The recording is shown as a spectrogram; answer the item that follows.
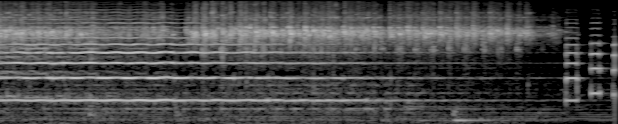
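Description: Instrumental Rajbanshi folk music: one melody instrument holds a single long note, slipping slightly down at first, over a continuous shaking rattle. Both fade about five seconds in, and short, clipped notes start just before the end.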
